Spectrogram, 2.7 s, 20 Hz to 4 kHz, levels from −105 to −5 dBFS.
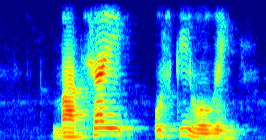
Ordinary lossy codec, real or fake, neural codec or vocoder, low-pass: Opus, 24 kbps; real; none; 3.6 kHz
